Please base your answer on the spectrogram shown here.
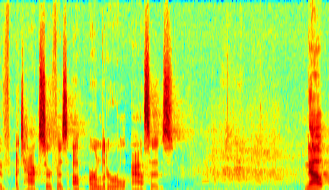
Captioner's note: laughter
